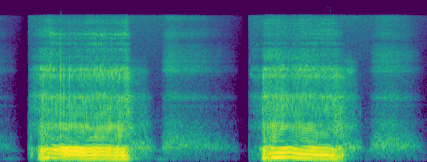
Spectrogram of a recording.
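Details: Snoring from a cat.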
